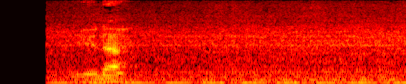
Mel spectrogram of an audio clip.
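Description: A short spoken phrase about half a second in, over a steady low hum and room noise.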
